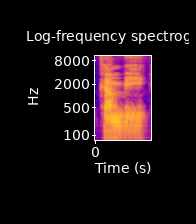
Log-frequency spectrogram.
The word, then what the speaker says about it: Combahee: It's spelled, it should be like Combahee, but the locals there pronounce it Combi.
